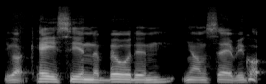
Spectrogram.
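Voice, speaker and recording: A man's voice: on the low side, fairly even intonation, quick pace, clear, resonant tone, no echo, studio quality. A man with a London roadman accent, hosting a football fan show in casual, slang-heavy street talk. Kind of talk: casual chat.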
